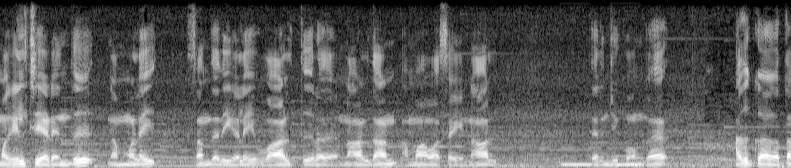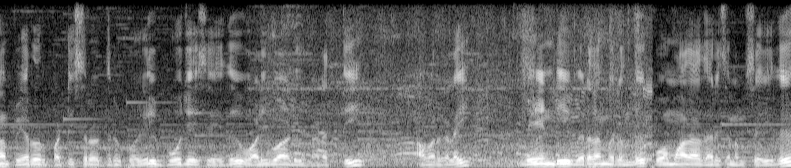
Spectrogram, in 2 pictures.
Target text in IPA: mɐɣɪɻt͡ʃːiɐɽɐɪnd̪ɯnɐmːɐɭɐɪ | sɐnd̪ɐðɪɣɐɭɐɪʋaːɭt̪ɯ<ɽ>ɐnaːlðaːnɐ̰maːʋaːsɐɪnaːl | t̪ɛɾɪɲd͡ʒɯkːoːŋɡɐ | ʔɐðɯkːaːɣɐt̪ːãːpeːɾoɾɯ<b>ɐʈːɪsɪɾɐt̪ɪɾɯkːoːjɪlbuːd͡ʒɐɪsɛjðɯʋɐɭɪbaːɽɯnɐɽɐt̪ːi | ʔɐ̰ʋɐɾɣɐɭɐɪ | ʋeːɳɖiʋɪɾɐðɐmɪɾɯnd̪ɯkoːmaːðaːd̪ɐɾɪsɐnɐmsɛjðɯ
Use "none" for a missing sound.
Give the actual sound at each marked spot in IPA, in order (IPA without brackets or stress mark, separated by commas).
ɾ, p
